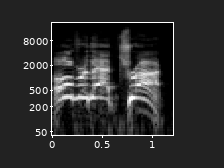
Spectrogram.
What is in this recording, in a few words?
directional, voice, biker; Left 4 Dead 2; left4dead2 dlc3; survivor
